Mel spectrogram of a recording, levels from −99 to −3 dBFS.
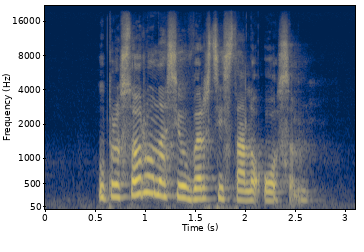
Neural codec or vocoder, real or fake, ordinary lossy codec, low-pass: vocoder, 44.1 kHz, 128 mel bands, Pupu-Vocoder; fake; none; 19.8 kHz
